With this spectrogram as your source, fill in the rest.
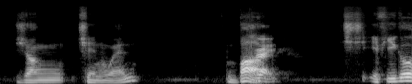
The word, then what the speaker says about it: Qinwen Zheng: problem where so like her name is actually pronounced more like Jang Chin Wen but if you go like on the WT website she just says her name is Chinwin Jiang.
